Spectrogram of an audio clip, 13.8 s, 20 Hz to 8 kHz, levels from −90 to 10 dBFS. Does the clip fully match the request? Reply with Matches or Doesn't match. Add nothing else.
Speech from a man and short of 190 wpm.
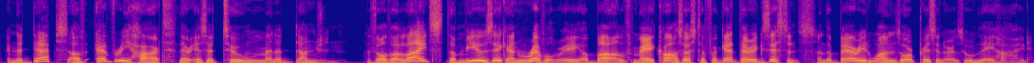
Matches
